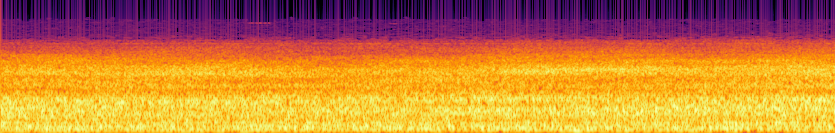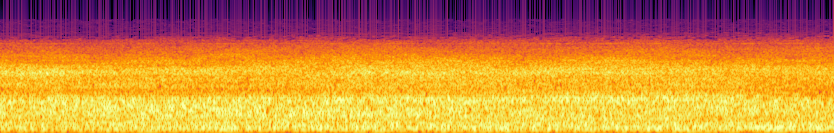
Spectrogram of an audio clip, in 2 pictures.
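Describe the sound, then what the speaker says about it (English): Airbus neo jet taking off from Manchester Airport bound for Corfu: a steady, broad engine roar, moderately distant and unbroken, holding an even level from start to finish. "Heading out to Corfu, the Neo takes to the skies"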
